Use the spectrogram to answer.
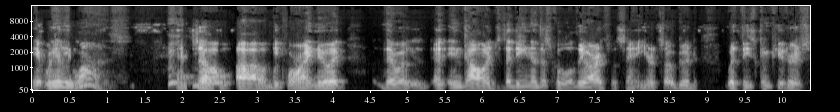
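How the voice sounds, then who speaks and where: Speaking at a fairly slow pace, a man uses lively intonation at a medium pitch in a plain, everyday voice. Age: 60s. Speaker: magician, coach and business owner. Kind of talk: interview. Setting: podcast interview.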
